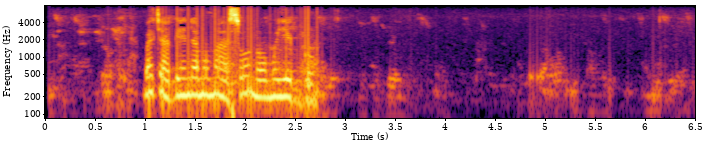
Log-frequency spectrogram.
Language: Ganda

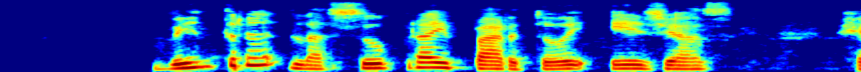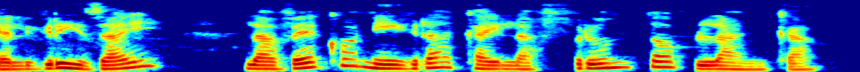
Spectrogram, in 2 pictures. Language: Esperanto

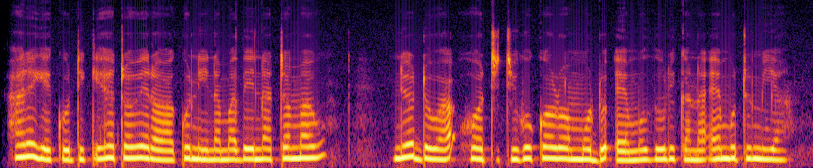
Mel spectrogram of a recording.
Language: Kikuyu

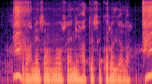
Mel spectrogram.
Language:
Bhojpuri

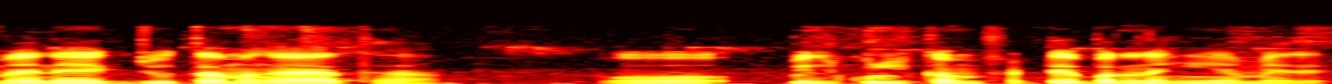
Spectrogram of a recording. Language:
Urdu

